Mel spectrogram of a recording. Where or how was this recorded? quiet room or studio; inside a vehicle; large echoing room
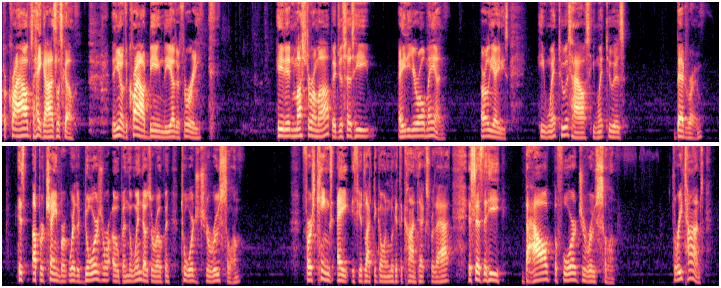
large echoing room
